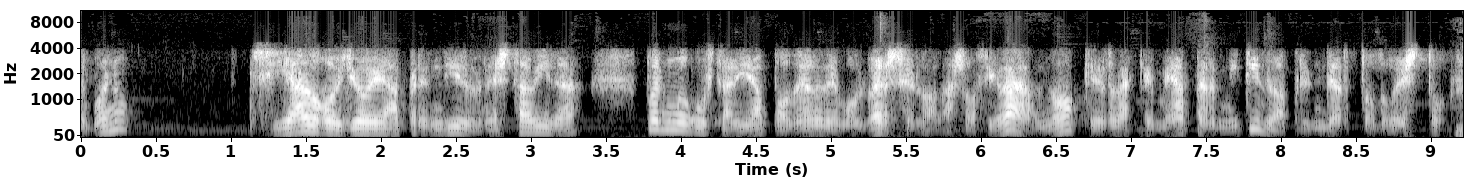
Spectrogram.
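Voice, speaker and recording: A man at medium pitch with very wide pitch swings. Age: 50s. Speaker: business coach and author, former mayor. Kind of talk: radio interview. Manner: halting, with fillers.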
